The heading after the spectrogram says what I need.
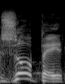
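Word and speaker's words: Zoppé: zopay italian family circus stan hey you actually pronounce that right brook zopay hey you said a new circus you know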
